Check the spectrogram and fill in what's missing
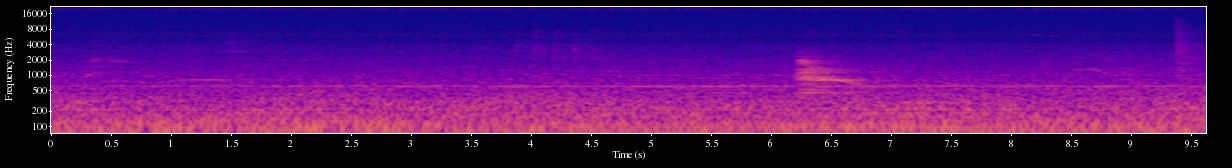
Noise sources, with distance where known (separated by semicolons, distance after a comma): dog barking or whining, far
